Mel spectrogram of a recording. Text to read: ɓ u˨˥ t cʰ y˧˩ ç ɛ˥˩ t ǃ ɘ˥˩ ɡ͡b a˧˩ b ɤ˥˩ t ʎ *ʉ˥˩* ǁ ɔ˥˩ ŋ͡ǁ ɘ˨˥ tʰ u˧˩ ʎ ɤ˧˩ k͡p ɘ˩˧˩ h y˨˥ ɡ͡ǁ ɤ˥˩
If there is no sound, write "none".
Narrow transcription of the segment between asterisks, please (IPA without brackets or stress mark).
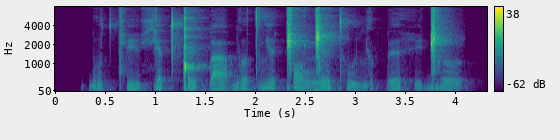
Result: ɘ˥˩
